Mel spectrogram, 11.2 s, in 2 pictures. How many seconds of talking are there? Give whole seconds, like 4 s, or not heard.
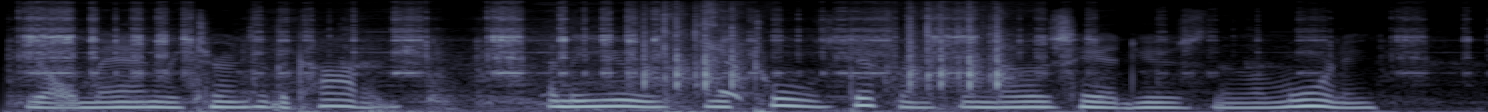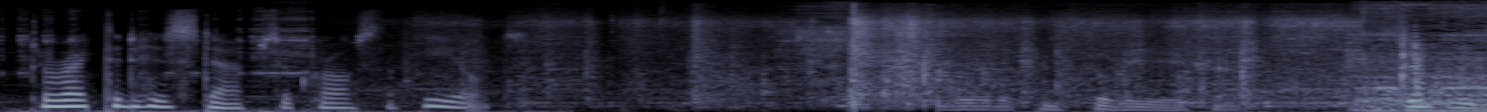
10 s.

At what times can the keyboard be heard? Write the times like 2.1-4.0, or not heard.
2.3-3.9.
